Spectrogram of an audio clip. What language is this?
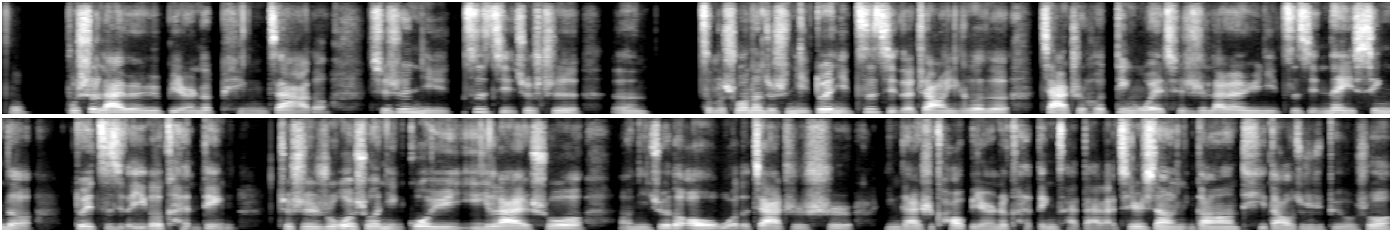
Chinese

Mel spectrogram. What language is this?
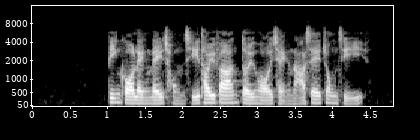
Cantonese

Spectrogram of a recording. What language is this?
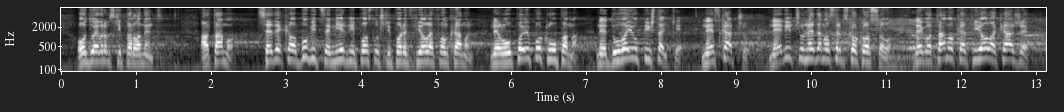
Serbian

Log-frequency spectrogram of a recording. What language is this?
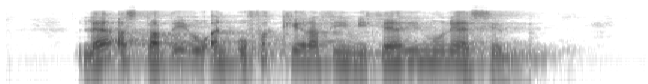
Arabic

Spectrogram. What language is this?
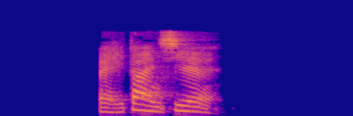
Chinese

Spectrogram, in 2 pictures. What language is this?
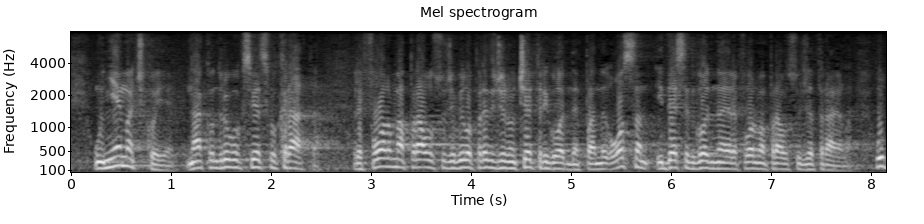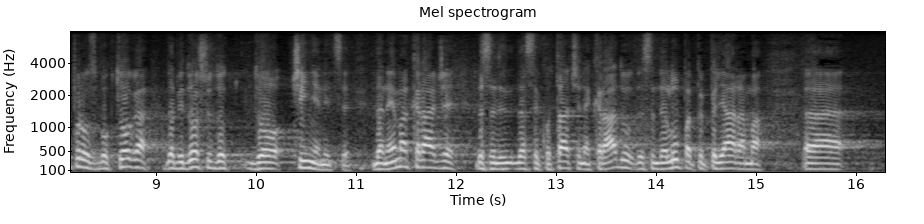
Croatian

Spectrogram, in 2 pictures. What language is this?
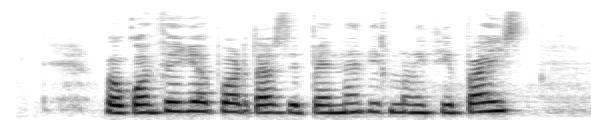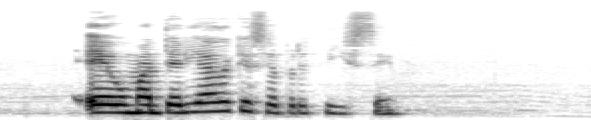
Galician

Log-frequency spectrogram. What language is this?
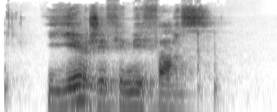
French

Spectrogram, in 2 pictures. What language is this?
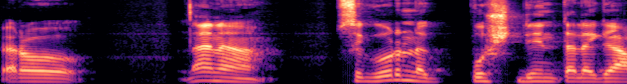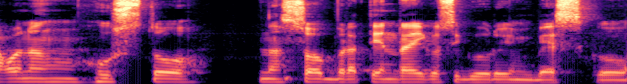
Filipino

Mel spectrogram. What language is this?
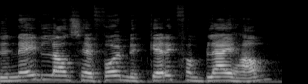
Dutch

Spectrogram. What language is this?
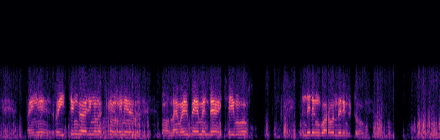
Malayalam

